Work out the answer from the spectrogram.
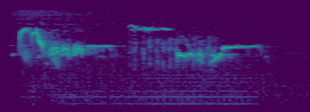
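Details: European robin singing a varied phrase of high, thin whistles and twittering notes, sliding up and down, with a brief pause midway before a second sweet warbled run.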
